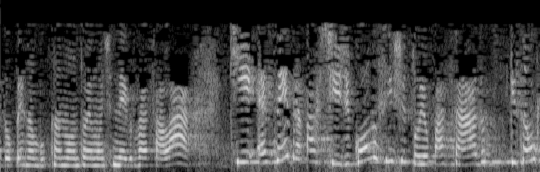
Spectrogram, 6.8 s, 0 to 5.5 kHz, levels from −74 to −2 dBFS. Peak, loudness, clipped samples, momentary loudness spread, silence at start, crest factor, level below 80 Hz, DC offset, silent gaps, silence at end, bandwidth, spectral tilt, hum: -2 dBFS; -18 LUFS; under 0.1%; 5 LU; 0 s; 16 dB; -52 dBFS; under 0.1%; none; 0 s; 5 kHz; -6 dB/octave; none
